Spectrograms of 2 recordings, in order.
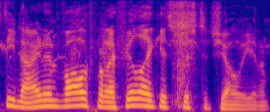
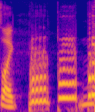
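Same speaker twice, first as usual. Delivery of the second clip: buzzing brr, higher and louder; sawing noise; 13 semitones higher, 7 dB louder than usual. Retold or imitated. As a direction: make a sawing sound. Imitating a nose being sawn off.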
